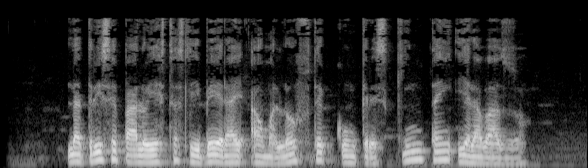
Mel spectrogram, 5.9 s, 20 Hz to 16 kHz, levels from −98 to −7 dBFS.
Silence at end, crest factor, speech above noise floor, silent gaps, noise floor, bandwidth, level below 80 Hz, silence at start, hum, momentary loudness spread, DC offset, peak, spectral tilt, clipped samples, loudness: 0.6 s; 18 dB; 37 dB; none; -61 dBFS; 11.5 kHz; -50 dBFS; 0.7 s; none; 8 LU; under 0.1%; -6 dBFS; -6.5 dB/octave; under 0.1%; -25 LUFS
